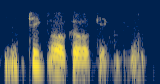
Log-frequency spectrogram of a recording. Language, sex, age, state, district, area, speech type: Urdu, male, 30-45, Bihar, Darbhanga, rural, conversation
